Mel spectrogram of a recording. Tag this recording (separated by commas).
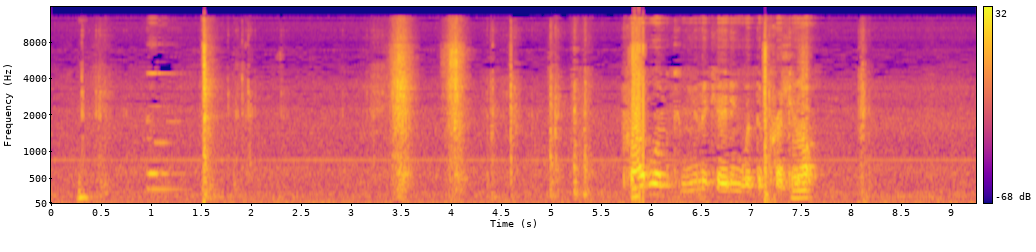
Printer, Speech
